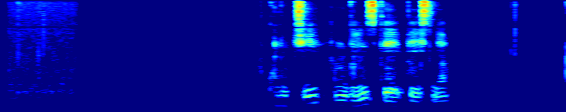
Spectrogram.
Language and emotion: Russian, neutral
